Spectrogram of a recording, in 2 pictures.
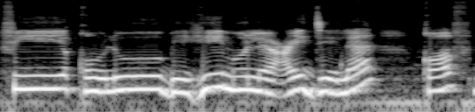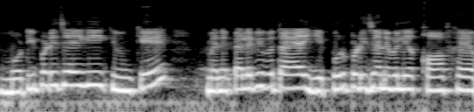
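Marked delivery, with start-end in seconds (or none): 0.1-3.5 slow melodic tajweed recitation; Quran recitation. Shown as a demonstration. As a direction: draw the vowels out like a Quran reciter. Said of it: "پھر سے سنیں".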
